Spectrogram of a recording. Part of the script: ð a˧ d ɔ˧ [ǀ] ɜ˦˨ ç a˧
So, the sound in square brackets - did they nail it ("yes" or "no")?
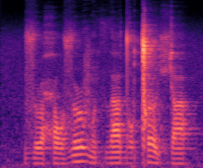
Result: yes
